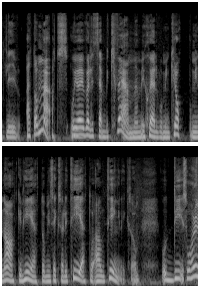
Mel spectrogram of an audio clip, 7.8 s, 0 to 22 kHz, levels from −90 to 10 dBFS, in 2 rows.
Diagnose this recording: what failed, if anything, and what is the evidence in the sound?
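Nothing failed at any stage of this speech recording.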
